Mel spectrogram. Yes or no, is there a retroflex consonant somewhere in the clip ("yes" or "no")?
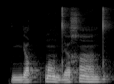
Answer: no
